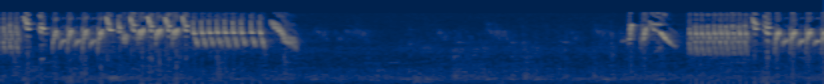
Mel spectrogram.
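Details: Khalwi wild European goldfinch song: a long run of rapid twitters, clipped notes and a dry buzzing trill, a quiet gap of over three seconds, then sweeping whistles and another buzzy rattle.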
